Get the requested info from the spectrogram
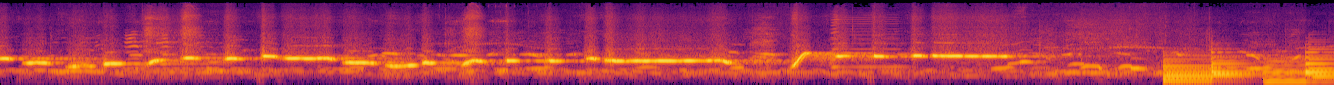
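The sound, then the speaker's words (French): A person whistles like birds in a telling of Little Red Riding Hood, with steady high notes that swoop up and down, sometimes trilling, over soft background chatter. The whistling ends with a short burst of layered musical tones. “Il écoute les oiseaux.”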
